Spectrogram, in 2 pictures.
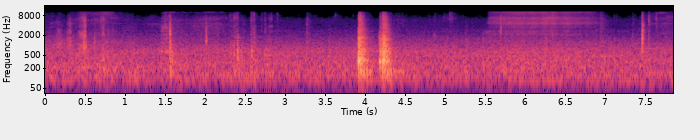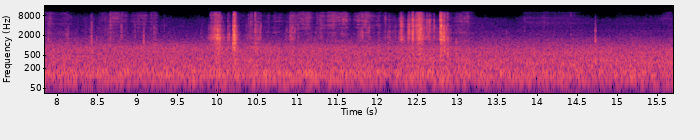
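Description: Handling noises: scattered clicks and knocks of small objects and the phone being moved about on a cluttered workbench, with two sharp knocks about four seconds in, a short rustle around six seconds, and more clicking near the middle and toward the end.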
